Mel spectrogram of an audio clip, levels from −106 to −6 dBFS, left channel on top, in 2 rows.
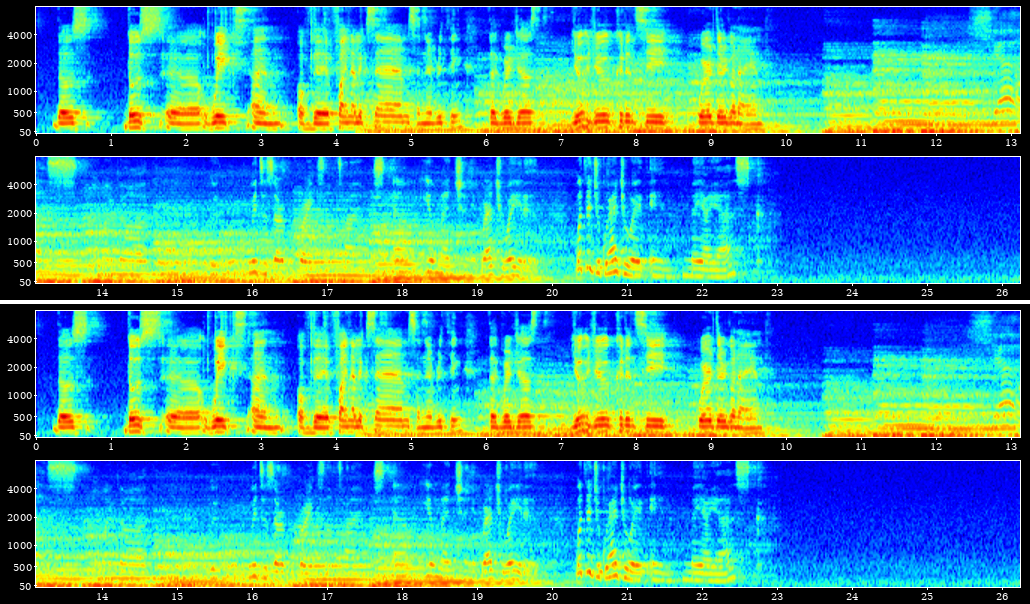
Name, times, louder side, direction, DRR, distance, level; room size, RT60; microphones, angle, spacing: voice 1, 0.2-0.7 1.2-5.7 6.0-6.7 7.1-8.4 8.8-9.7, equal, 10° right, 1.2 m, -23 dB
sound 1, 4.3-19.9, left 1 dB, 90° left, 2.3 m, -29 dB
voice 2, 11.8-22.8, left 1 dB, 15° left, 2.2 m, -38 dB
29.5 x 27.5 x 5.2 m
head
